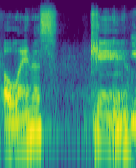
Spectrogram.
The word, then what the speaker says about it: Alanis King: And over here, special guest, and I'm going to say it right, Alanis King. – You got it.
